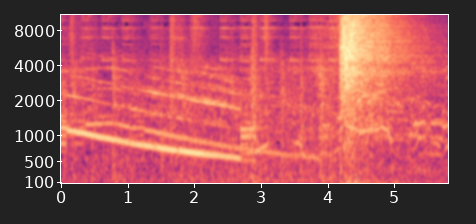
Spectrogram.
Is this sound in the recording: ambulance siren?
yes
